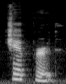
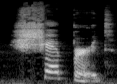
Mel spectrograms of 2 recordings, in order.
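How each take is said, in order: First: The word begins with a ch sound. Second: The word begins with a sh sound. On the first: The speaker calls it wrong. "not shepherd, not ch" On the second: The speaker calls it right. "sh, shepherd"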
